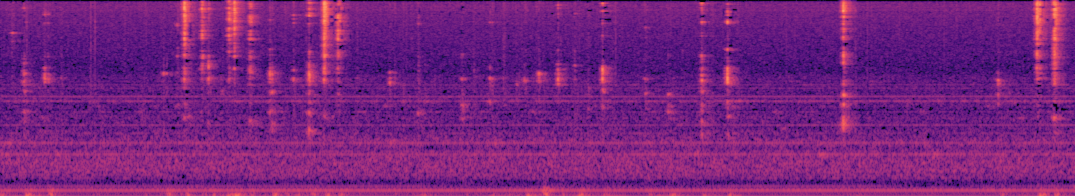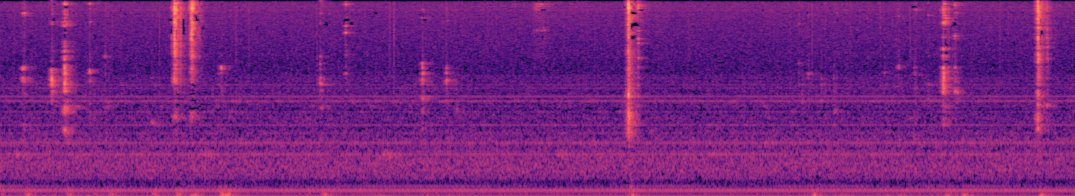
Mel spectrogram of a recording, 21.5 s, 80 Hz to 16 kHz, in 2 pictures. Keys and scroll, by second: 0.0-7.2 typing, 8.4 typing, 9.9-15.6 typing, 17.0 typing, 18.5-21.1 typing.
